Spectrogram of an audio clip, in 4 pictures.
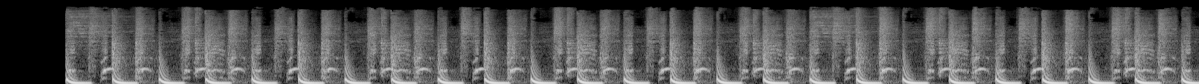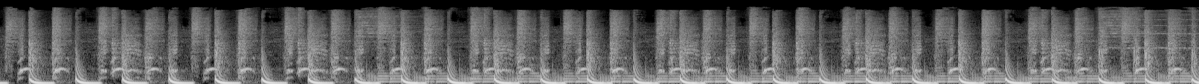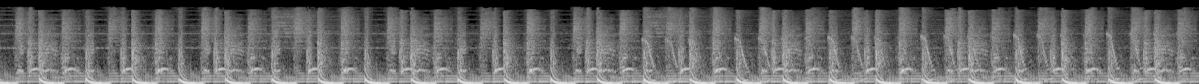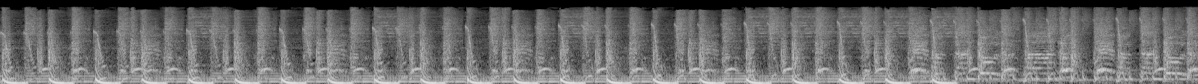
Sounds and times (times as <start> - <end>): Disco: 0.7 - 47.9
House music: 0.7 - 47.9.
